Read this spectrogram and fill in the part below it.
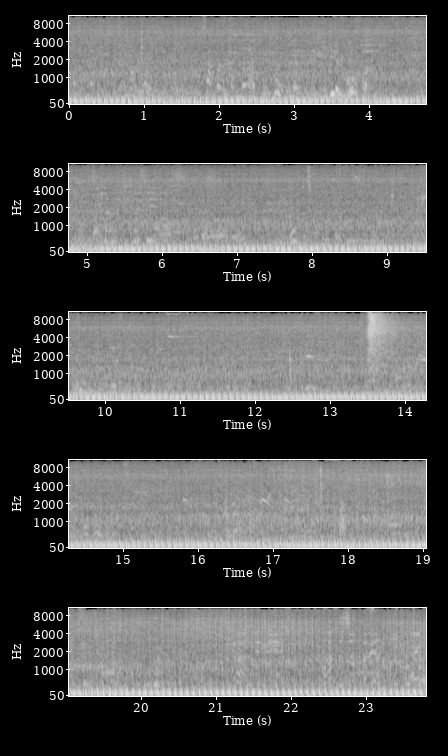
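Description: A crowd of people murmurs nearby on a busy street.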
